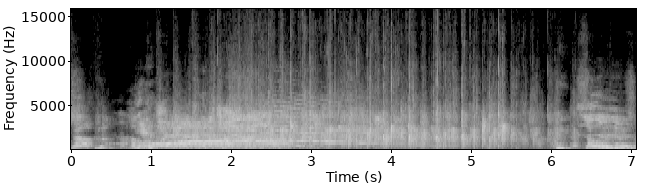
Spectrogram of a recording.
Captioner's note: applause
